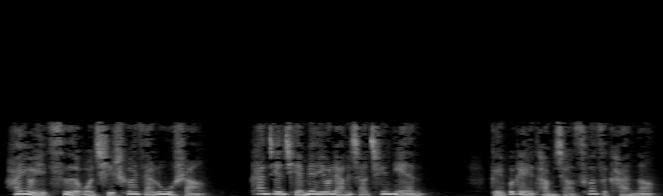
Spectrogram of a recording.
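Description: A woman reading a personal account aloud in an earnest, measured scripted narration. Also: mid-range voice, expressive, warm tone, breathy edge, dry recording. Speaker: article reader.

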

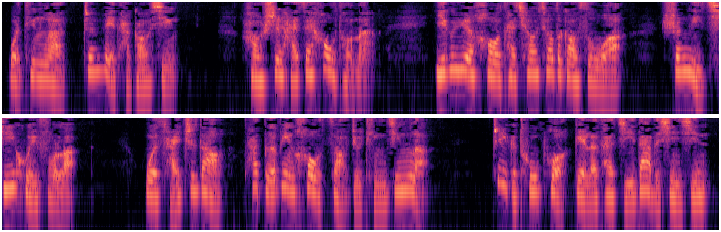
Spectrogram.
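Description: A woman reading a first-person testimony aloud in a steady, earnest storytelling manner. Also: mid-range voice, normal speed, slightly rough, no echo. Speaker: narrator.

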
